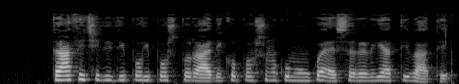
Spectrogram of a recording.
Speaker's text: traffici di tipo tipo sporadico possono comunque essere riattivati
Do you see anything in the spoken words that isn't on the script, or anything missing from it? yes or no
no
